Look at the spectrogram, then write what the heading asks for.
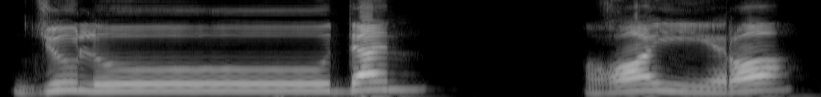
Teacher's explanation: تو چلیے، اس باکس کے اندر دال کے اوپر دو زبر کی تنوین ہے، اس کے بعد حروف حلقی میں سے غین موجود ہے. تو تنوین میں آنے والے نون کو ظاہر کر کے پڑھیں گے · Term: اظہار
